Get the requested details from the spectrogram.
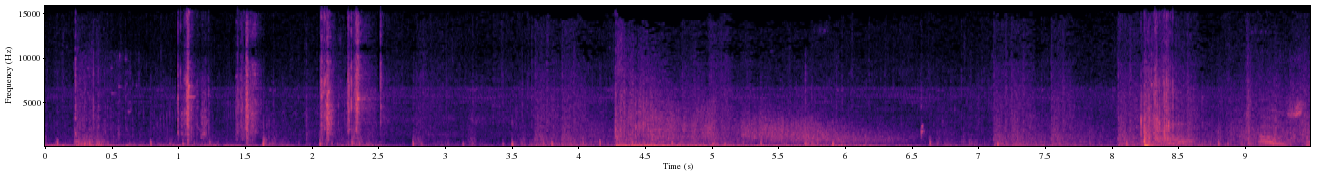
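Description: Sharp pistol shots crack in quick bursts.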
